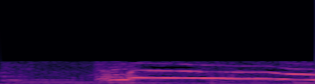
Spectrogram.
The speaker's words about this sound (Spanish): Se escuchan aullidos lejanos y Lucas sonríe con expresión enloquecida.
